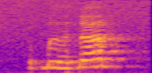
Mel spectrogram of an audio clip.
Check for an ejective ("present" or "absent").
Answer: absent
